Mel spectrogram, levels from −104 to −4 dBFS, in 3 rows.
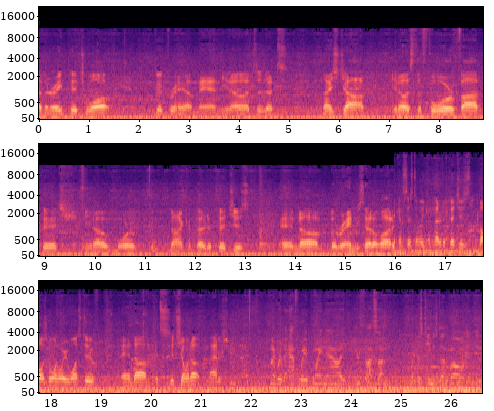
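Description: From 0 to 15.98 s the audio plays as a section at the wrong speed, 0.673 times normal and roughly seven semitones low, likely a clock mismatch. Unlike a pitch shift, tempo drops too.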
